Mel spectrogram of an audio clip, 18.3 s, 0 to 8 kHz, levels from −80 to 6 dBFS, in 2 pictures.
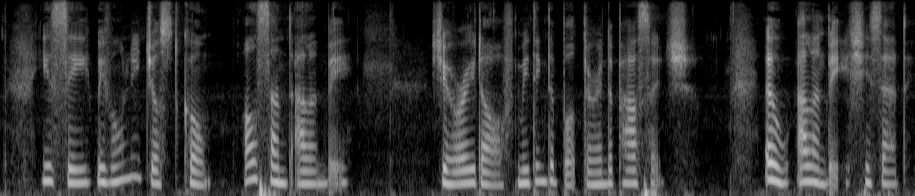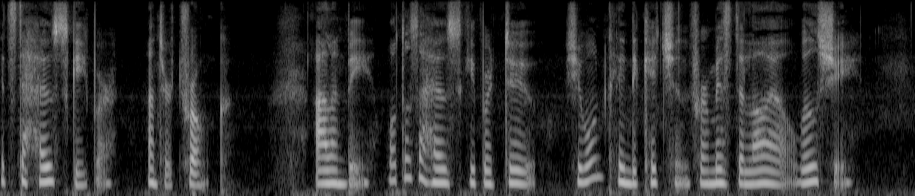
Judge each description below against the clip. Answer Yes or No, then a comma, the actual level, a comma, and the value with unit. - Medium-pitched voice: No, high, 210 Hz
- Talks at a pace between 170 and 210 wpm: No, average, 150 wpm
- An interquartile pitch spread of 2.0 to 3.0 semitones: Yes, narrow, 2.4 semitones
